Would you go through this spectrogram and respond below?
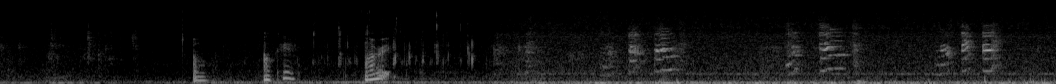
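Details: An 11-year-old male flame point Siamese cat gives a series of drawn-out, wavering meows wanting attention and play from his owner, with a person speaking briefly.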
